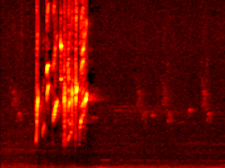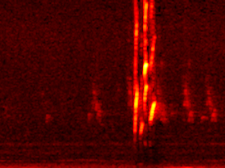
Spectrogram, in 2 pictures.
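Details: European goldfinch song: two short bursts of high, twittering notes, one near the start and another about four seconds later, separated by quiet background hiss.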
